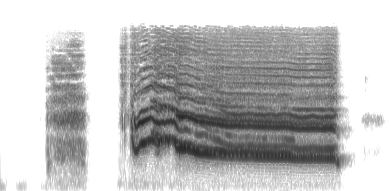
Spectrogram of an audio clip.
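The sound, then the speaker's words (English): A person vocally imitates an elephant's trumpet: a quick breathy intake, then one loud, brassy, sustained blare that rises in pitch and holds steady for about two seconds before cutting off. “Excuse me, that was a really good elephant sound.”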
